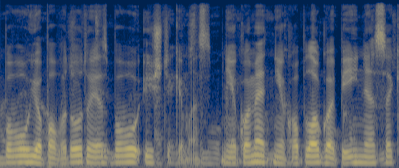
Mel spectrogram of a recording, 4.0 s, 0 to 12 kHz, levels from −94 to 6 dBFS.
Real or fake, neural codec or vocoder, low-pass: real; none; 10.8 kHz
